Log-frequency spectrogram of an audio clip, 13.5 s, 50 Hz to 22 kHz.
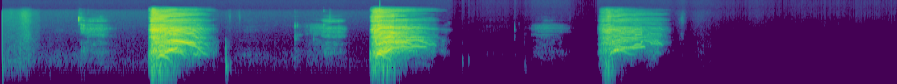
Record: {"exhalation_length": "13.5 s", "exhalation_amplitude": 26436, "exhalation_signal_mean_std_ratio": 0.27, "survey_phase": "alpha (2021-03-01 to 2021-08-12)", "age": "45-64", "gender": "Male", "wearing_mask": "No", "symptom_none": true, "smoker_status": "Never smoked", "respiratory_condition_asthma": false, "respiratory_condition_other": false, "recruitment_source": "REACT", "submission_delay": "3 days", "covid_test_result": "Negative", "covid_test_method": "RT-qPCR"}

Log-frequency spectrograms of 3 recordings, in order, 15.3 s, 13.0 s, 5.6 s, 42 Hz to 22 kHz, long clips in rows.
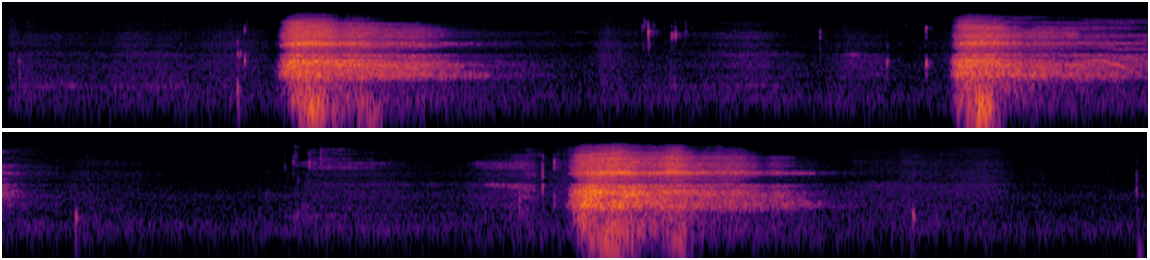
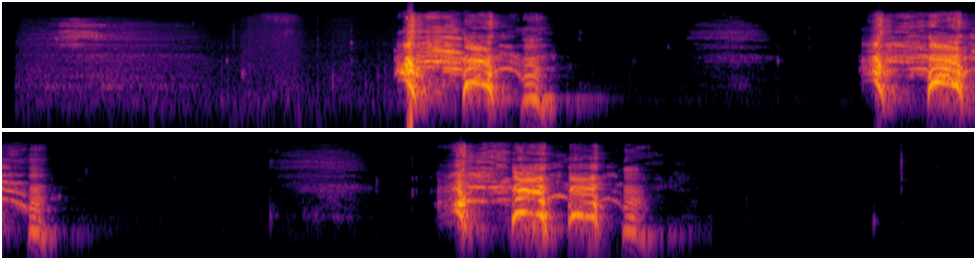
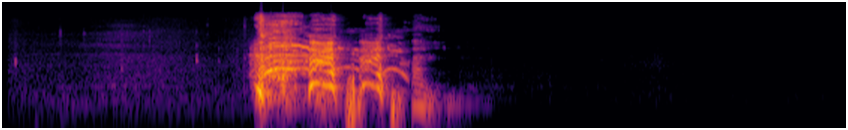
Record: {"exhalation_length": "15.3 s", "exhalation_amplitude": 15947, "exhalation_signal_mean_std_ratio": 0.34, "three_cough_length": "13.0 s", "three_cough_amplitude": 32768, "three_cough_signal_mean_std_ratio": 0.31, "cough_length": "5.6 s", "cough_amplitude": 30426, "cough_signal_mean_std_ratio": 0.3, "survey_phase": "beta (2021-08-13 to 2022-03-07)", "age": "65+", "gender": "Male", "wearing_mask": "No", "symptom_none": true, "smoker_status": "Current smoker (11 or more cigarettes per day)", "respiratory_condition_asthma": false, "respiratory_condition_other": false, "recruitment_source": "REACT", "submission_delay": "2 days", "covid_test_result": "Negative", "covid_test_method": "RT-qPCR"}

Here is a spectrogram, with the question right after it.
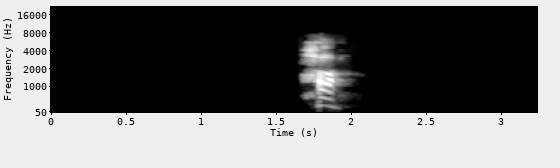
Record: {"exhalation_length": "3.2 s", "exhalation_amplitude": 27562, "exhalation_signal_mean_std_ratio": 0.18, "survey_phase": "beta (2021-08-13 to 2022-03-07)", "age": "45-64", "gender": "Female", "wearing_mask": "No", "symptom_none": true, "smoker_status": "Never smoked", "respiratory_condition_asthma": false, "respiratory_condition_other": false, "recruitment_source": "Test and Trace", "submission_delay": "0 days", "covid_test_result": "Negative", "covid_test_method": "LFT"}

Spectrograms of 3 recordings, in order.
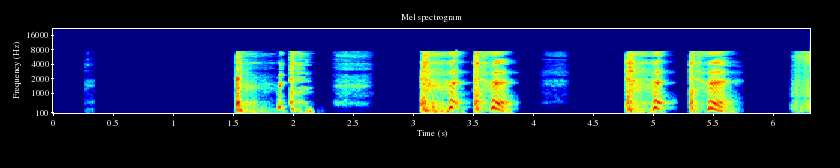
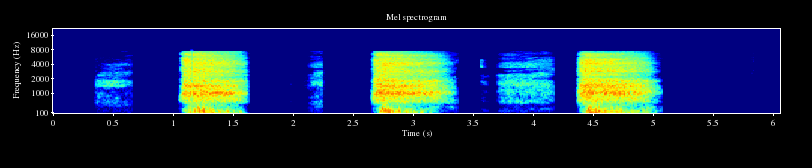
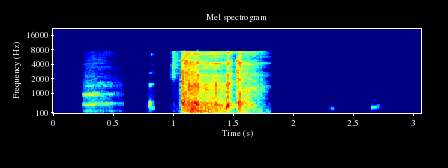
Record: {"three_cough_length": "6.3 s", "three_cough_amplitude": 24741, "three_cough_signal_mean_std_ratio": 0.34, "exhalation_length": "6.1 s", "exhalation_amplitude": 11485, "exhalation_signal_mean_std_ratio": 0.44, "cough_length": "3.1 s", "cough_amplitude": 28592, "cough_signal_mean_std_ratio": 0.3, "survey_phase": "beta (2021-08-13 to 2022-03-07)", "age": "18-44", "gender": "Female", "wearing_mask": "No", "symptom_cough_any": true, "symptom_fatigue": true, "symptom_headache": true, "symptom_other": true, "smoker_status": "Current smoker (11 or more cigarettes per day)", "respiratory_condition_asthma": false, "respiratory_condition_other": false, "recruitment_source": "Test and Trace", "submission_delay": "2 days", "covid_test_result": "Positive", "covid_test_method": "RT-qPCR", "covid_ct_value": 18.8, "covid_ct_gene": "ORF1ab gene", "covid_ct_mean": 19.2, "covid_viral_load": "490000 copies/ml", "covid_viral_load_category": "Low viral load (10K-1M copies/ml)"}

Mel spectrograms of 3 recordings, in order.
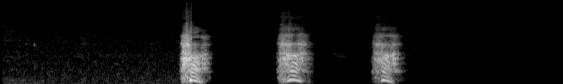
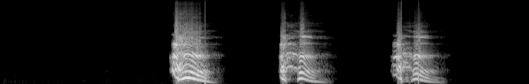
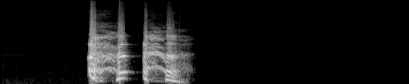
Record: {"exhalation_length": "5.6 s", "exhalation_amplitude": 32768, "exhalation_signal_mean_std_ratio": 0.28, "three_cough_length": "5.3 s", "three_cough_amplitude": 32768, "three_cough_signal_mean_std_ratio": 0.38, "cough_length": "4.1 s", "cough_amplitude": 32768, "cough_signal_mean_std_ratio": 0.35, "survey_phase": "beta (2021-08-13 to 2022-03-07)", "age": "45-64", "gender": "Male", "wearing_mask": "No", "symptom_none": true, "smoker_status": "Ex-smoker", "respiratory_condition_asthma": false, "respiratory_condition_other": false, "recruitment_source": "REACT", "submission_delay": "5 days", "covid_test_result": "Negative", "covid_test_method": "RT-qPCR"}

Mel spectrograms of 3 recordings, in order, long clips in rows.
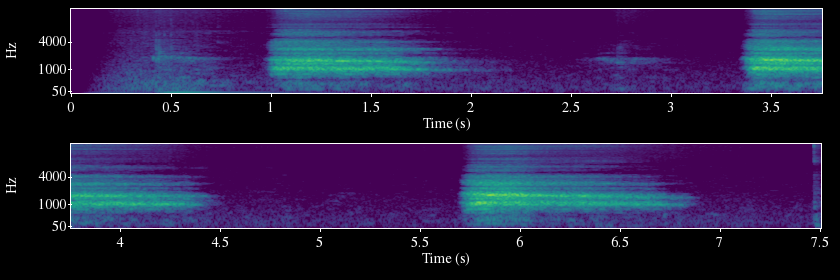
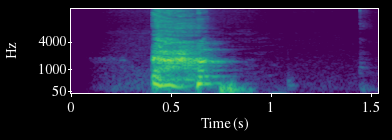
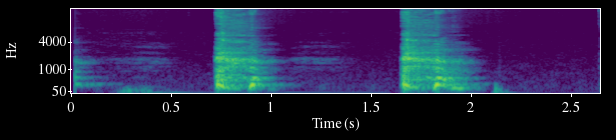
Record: {"exhalation_length": "7.5 s", "exhalation_amplitude": 20890, "exhalation_signal_mean_std_ratio": 0.45, "cough_length": "1.5 s", "cough_amplitude": 32767, "cough_signal_mean_std_ratio": 0.39, "three_cough_length": "2.6 s", "three_cough_amplitude": 32768, "three_cough_signal_mean_std_ratio": 0.35, "survey_phase": "alpha (2021-03-01 to 2021-08-12)", "age": "45-64", "gender": "Female", "wearing_mask": "No", "symptom_none": true, "smoker_status": "Never smoked", "respiratory_condition_asthma": false, "respiratory_condition_other": false, "recruitment_source": "REACT", "submission_delay": "1 day", "covid_test_result": "Negative", "covid_test_method": "RT-qPCR"}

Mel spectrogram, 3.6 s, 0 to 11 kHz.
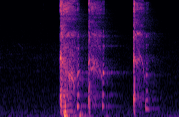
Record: {"three_cough_length": "3.6 s", "three_cough_amplitude": 17937, "three_cough_signal_mean_std_ratio": 0.3, "survey_phase": "alpha (2021-03-01 to 2021-08-12)", "age": "45-64", "gender": "Female", "wearing_mask": "No", "symptom_cough_any": true, "symptom_fatigue": true, "symptom_headache": true, "symptom_change_to_sense_of_smell_or_taste": true, "smoker_status": "Never smoked", "respiratory_condition_asthma": false, "respiratory_condition_other": false, "recruitment_source": "Test and Trace", "submission_delay": "2 days", "covid_test_result": "Positive", "covid_test_method": "RT-qPCR", "covid_ct_value": 28.5, "covid_ct_gene": "ORF1ab gene", "covid_ct_mean": 28.8, "covid_viral_load": "360 copies/ml", "covid_viral_load_category": "Minimal viral load (< 10K copies/ml)"}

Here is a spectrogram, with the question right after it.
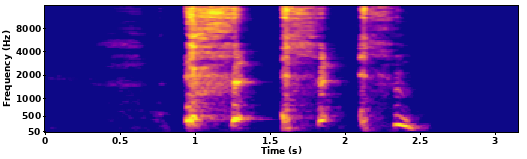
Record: {"three_cough_length": "3.2 s", "three_cough_amplitude": 32766, "three_cough_signal_mean_std_ratio": 0.4, "survey_phase": "beta (2021-08-13 to 2022-03-07)", "age": "45-64", "gender": "Female", "wearing_mask": "No", "symptom_none": true, "smoker_status": "Ex-smoker", "respiratory_condition_asthma": false, "respiratory_condition_other": false, "recruitment_source": "REACT", "submission_delay": "1 day", "covid_test_result": "Negative", "covid_test_method": "RT-qPCR", "influenza_a_test_result": "Negative", "influenza_b_test_result": "Negative"}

